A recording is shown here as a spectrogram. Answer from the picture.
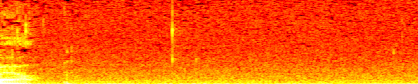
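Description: Near silence in a pause between spoken sentences: faint room tone with a low steady hum, and one tiny faint click a little under a second in.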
